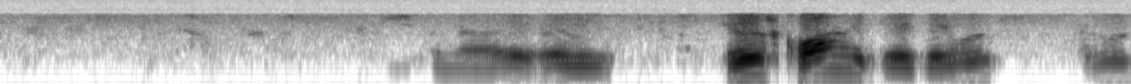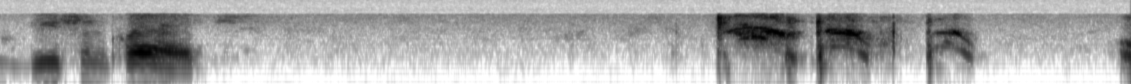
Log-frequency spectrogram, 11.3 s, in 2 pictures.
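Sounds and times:
speech: 0:02.2 - 0:06.9
coughing: 0:09.2 - 0:10.6.

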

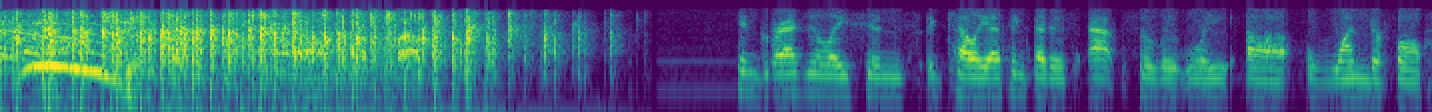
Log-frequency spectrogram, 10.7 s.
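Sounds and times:
quick hand clapping: 0:00.0 - 0:04.9
speech: 0:05.7 - 0:10.7.

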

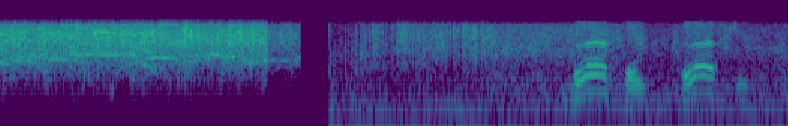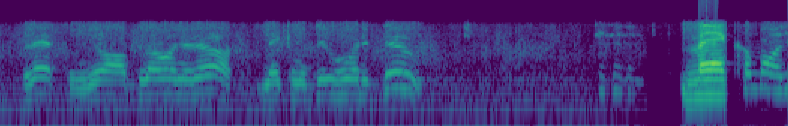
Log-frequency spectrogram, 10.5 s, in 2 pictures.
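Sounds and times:
applause: 0:00.0 - 0:02.1
speech: 0:03.8 - 0:08.2, 0:09.2 - 0:10.5.

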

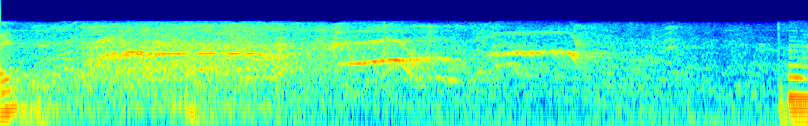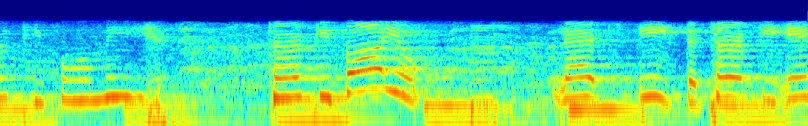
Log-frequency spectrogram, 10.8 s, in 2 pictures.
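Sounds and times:
speech: 0:00.0 - 0:00.2, 0:05.2 - 0:10.7
laughter: 0:00.3 - 0:03.2, 0:06.3 - 0:09.5
audience clapping and cheering: 0:00.4 - 0:04.5
whoops and shouts: 0:00.6 - 0:04.1.

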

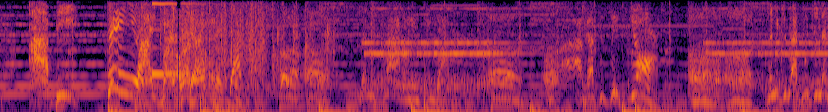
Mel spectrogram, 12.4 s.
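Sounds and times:
speech: 0:00.8 - 0:06.4, 0:08.8 - 0:12.4
telephone ringing: 0:05.4 - 0:08.0, 0:10.4 - 0:12.4.

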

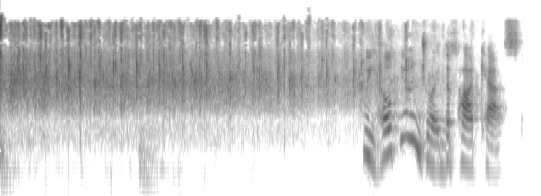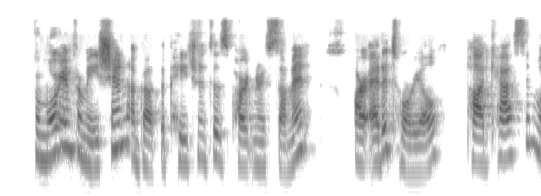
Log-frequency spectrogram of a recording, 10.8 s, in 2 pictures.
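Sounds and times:
audience applauding a panel at a clinical research summit: 0:00.0 - 0:04.7
speech: 0:03.6 - 0:10.8.

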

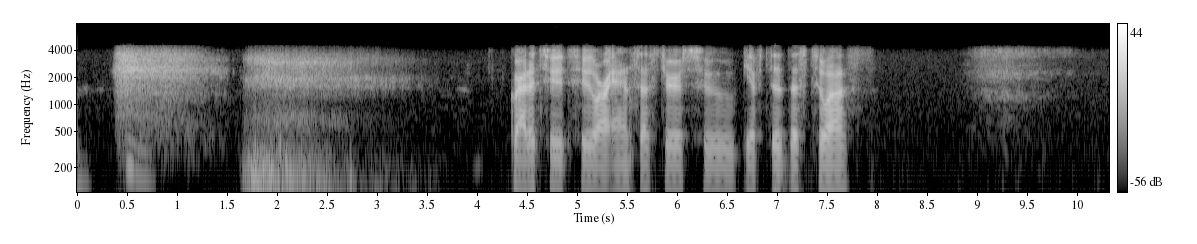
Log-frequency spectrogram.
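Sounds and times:
deep breaths taken slowly together: 0:00.4 - 0:04.0, 0:08.9 - 0:10.1
speech: 0:04.4 - 0:07.9.

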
